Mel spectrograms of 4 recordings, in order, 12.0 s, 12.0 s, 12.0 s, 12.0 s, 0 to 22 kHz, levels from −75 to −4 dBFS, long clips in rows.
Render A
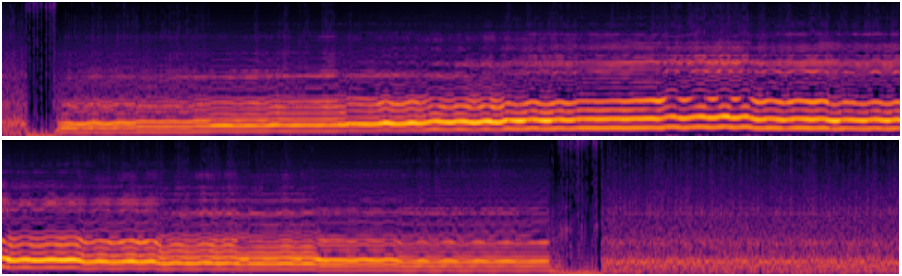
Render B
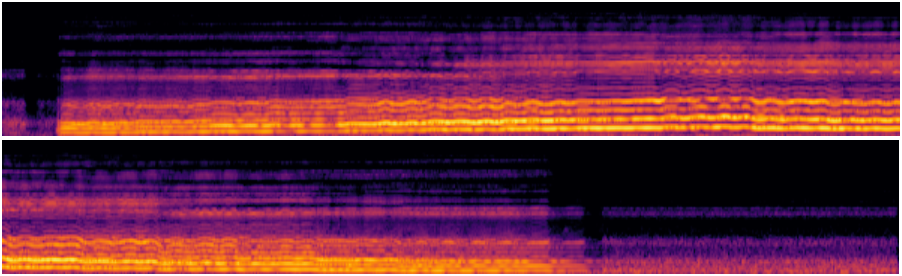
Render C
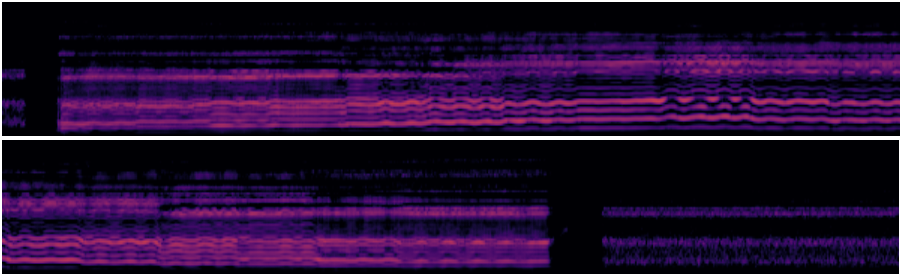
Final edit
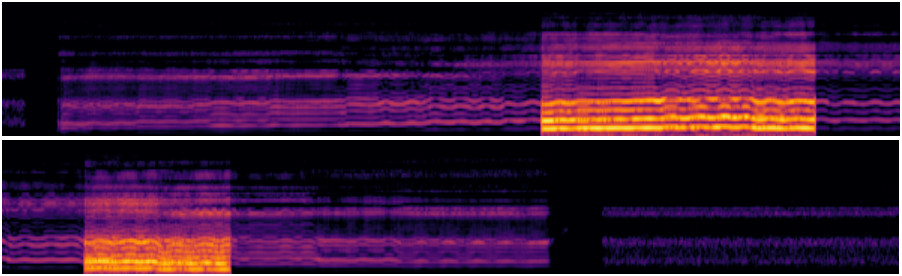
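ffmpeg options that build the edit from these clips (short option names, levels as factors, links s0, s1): -filter_complex "[1:a]asplit=2[s0][s1];[2:a]asplit=3[s2][s3][s4];[s2]atrim=end=3.602[s5];[s0]atrim=start=3.598:end=5.422[s6];[s3]atrim=start=5.418:end=6.542[s7];[s1]atrim=start=6.538:end=7.512[s8];[s4]atrim=start=7.508[s9];[s5][s6]acrossfade=d=0.004:c1=hsin:c2=hsin[s10];[s10][s7]acrossfade=d=0.004:c1=hsin:c2=hsin[s11];[s11][s8]acrossfade=d=0.004:c1=hsin:c2=hsin[s12];[s12][s9]acrossfade=d=0.004:c1=hsin:c2=hsin"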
